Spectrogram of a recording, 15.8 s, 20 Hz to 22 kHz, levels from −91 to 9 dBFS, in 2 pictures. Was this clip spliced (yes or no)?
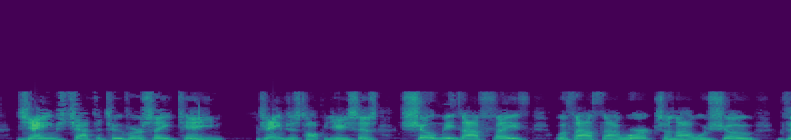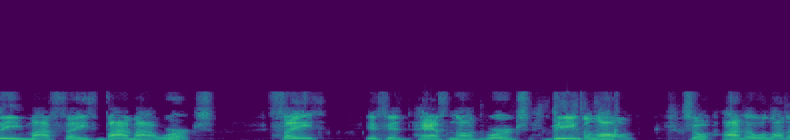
yes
